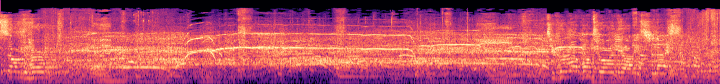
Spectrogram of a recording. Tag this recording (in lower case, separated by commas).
speech, music, man speaking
